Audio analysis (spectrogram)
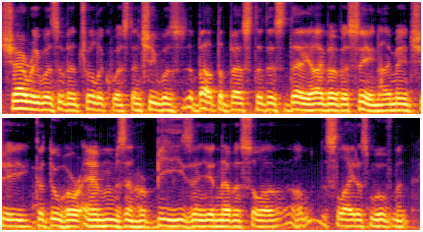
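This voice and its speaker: In a room with audible echo, a man with a medium pitch and a dark, mellow tone talks at a moderate pace with fairly even intonation and hardly any pauses. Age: 80s+. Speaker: comedy writer. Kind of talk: interview.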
